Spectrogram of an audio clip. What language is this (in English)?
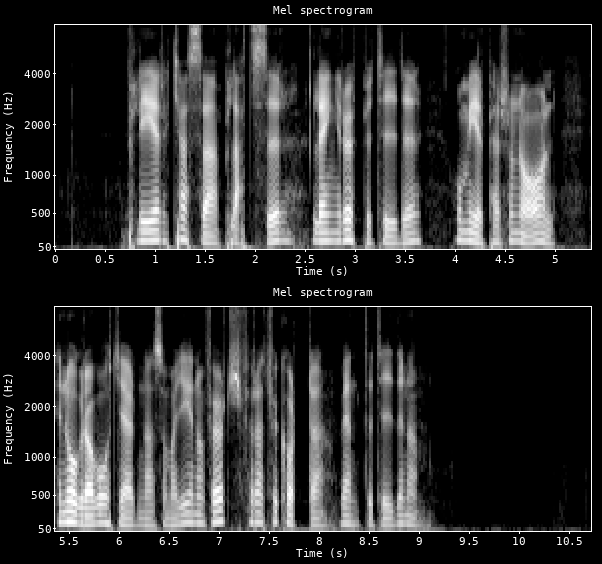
Swedish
